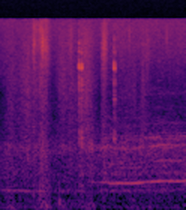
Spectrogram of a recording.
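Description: Faint whine of an e-bike's hub motor under pedal assist, stepping up to a higher pitch about halfway through and then holding steady, over low wind rustle on a microphone inside a jacket.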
